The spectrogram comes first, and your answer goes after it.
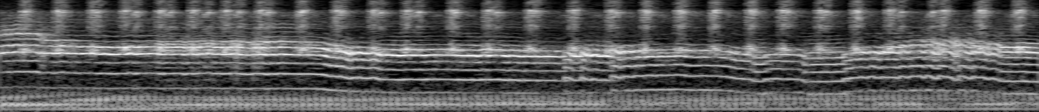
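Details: Cats quarrelling over territory at night, heard as a continuous low-level moaning wail that bends slowly up and down in pitch, backed by steady rapid high-pitched chirping.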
